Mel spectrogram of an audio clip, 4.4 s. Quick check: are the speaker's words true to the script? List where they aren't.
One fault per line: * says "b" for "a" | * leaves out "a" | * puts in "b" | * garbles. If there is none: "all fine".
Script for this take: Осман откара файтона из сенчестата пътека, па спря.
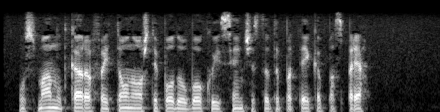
* puts in "още по дълбоко"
